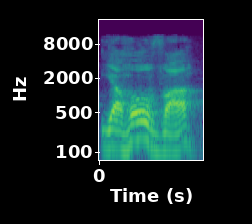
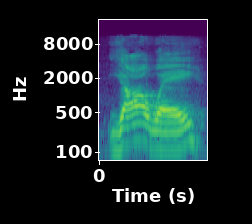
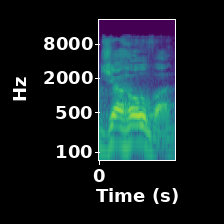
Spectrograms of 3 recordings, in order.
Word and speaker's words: Yahweh: as a v yah yahovah or you can pronounce it as a w Yahweh okay what it is not is not Jehovah there's no J in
